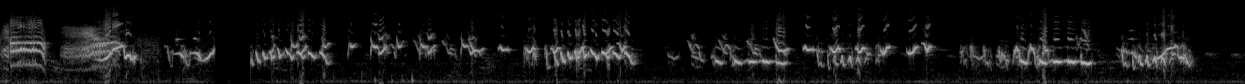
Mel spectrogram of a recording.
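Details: An oriole, in a recording meant to call in a flock, gives bursts of loud, fluty and harsh chattering calls that rise and fall, repeated almost without pause for twelve seconds.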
